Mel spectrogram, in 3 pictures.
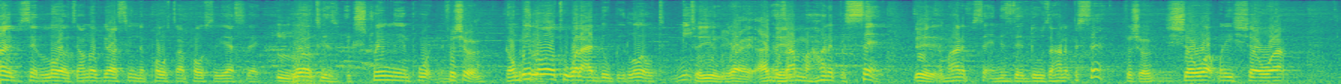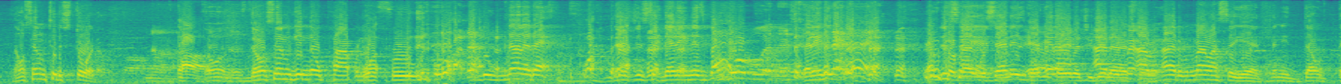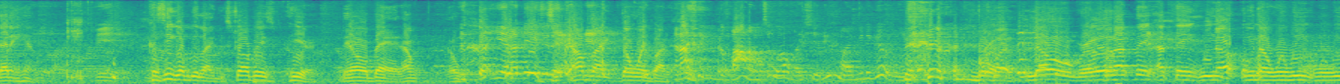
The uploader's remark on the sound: Beards, Bourbon, Whiskey Podcast LIVE from Yum Village.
